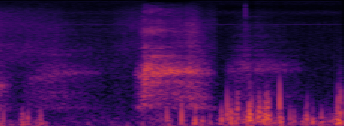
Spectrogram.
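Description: A person breathing hard through the mouth, with a loud breath about a second in, out of breath from climbing at high altitude.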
